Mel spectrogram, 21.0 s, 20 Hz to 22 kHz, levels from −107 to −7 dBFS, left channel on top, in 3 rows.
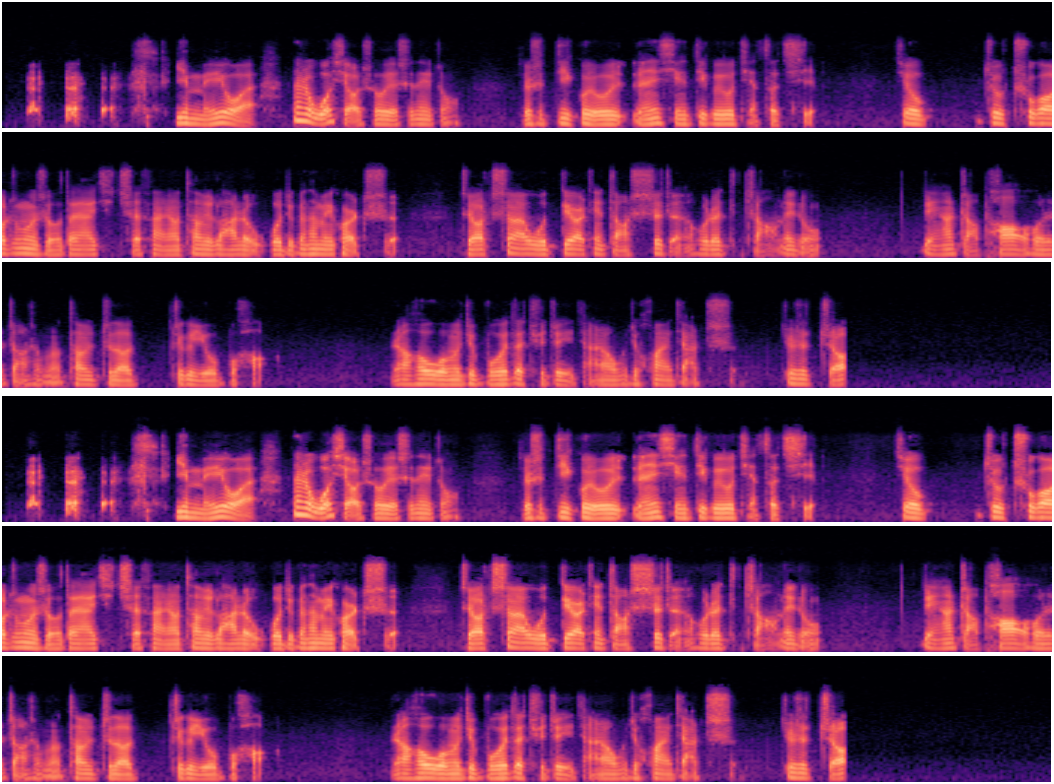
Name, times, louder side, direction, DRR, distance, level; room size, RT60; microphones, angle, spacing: voice 1, 0.2-3.0 3.4-5.4 6.0-6.2 6.5-9.6 10.0-12.4 13.1-15.7 16.6-18.9 19.2-19.6, right 3 dB, 60° right, 1.2 m, -28 dB
open air
head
